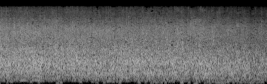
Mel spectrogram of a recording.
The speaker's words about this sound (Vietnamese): Sư rất là tán thán, rất là cảm động, và xin cho một tràng pháo tay cảm ơn đạo tràng.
